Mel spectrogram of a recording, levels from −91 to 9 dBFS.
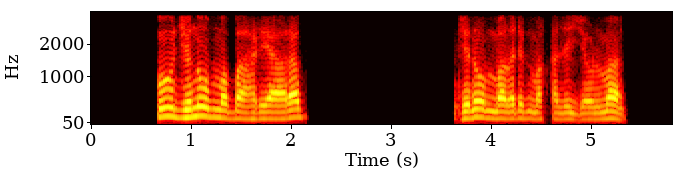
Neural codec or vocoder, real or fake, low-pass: codec, 16 kHz in and 24 kHz out, 0.9 kbps, LongCat-Audio-Codec, fine tuned four codebook decoder; fake; 3.6 kHz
